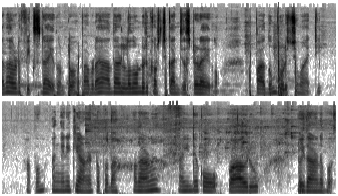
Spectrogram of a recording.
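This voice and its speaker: A woman's voice: on the low side, darkish tone. A woman giving a chatty home tour of her house under renovation, talking straight to her viewers, her throat irritated by dust. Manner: chatty, addresses viewers directly, frequent tag words. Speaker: vlogger. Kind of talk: casual home tour narration.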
